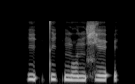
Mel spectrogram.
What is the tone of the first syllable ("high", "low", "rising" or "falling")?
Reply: high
